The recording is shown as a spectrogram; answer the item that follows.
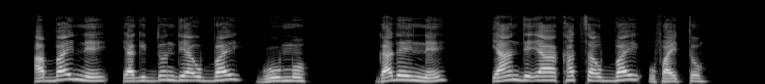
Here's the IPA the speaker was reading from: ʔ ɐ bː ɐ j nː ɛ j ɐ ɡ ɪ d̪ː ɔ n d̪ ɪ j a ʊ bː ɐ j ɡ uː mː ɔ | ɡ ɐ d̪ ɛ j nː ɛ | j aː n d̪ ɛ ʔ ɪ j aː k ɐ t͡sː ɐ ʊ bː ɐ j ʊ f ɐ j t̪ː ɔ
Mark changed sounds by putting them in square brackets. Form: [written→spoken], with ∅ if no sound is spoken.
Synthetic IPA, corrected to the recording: ʔ ɐ bː ɐ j nː ɛ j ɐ ɡ ɪ d̪ː ɔ n d̪ ɪ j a ʊ bː ɐ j ɡ uː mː ɔ | ɡ ɐ d̪ ɛ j nː ɛ | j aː n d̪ ɛ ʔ ɪ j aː k ɐ t͡sː ɐ ʊ bː ɐ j ʊ f ɐ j t̪ː ɔ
